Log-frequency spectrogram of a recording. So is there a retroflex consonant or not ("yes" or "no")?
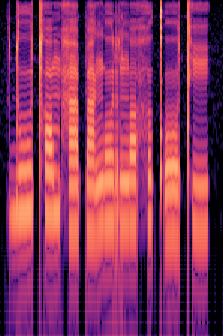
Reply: no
